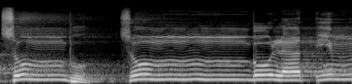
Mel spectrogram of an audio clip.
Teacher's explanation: Sumbu, sumbulatim ada kasrah tanwin pada huruf tak marbutoh bertemu dengan mim warna merah namanya bacaan idgham biguna, kita tekan 3 ketuk siap masuk pada huruf mim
